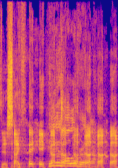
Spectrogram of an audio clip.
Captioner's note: laughs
